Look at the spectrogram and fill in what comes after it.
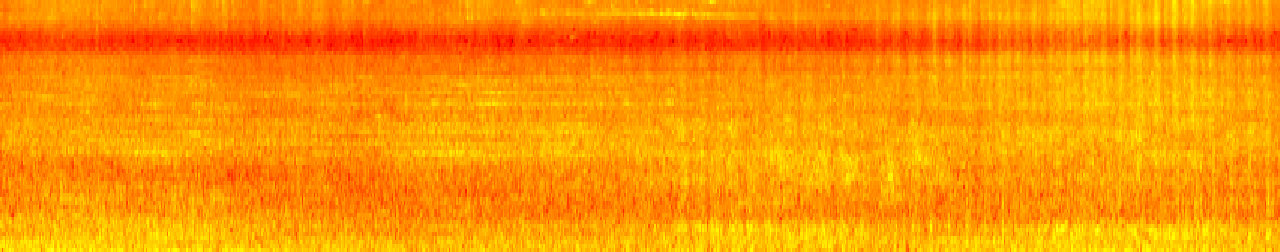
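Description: Freight train cars, mostly tank cars and covered hoppers, rolling past at speed: a steady rumble of steel wheels on the rails.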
